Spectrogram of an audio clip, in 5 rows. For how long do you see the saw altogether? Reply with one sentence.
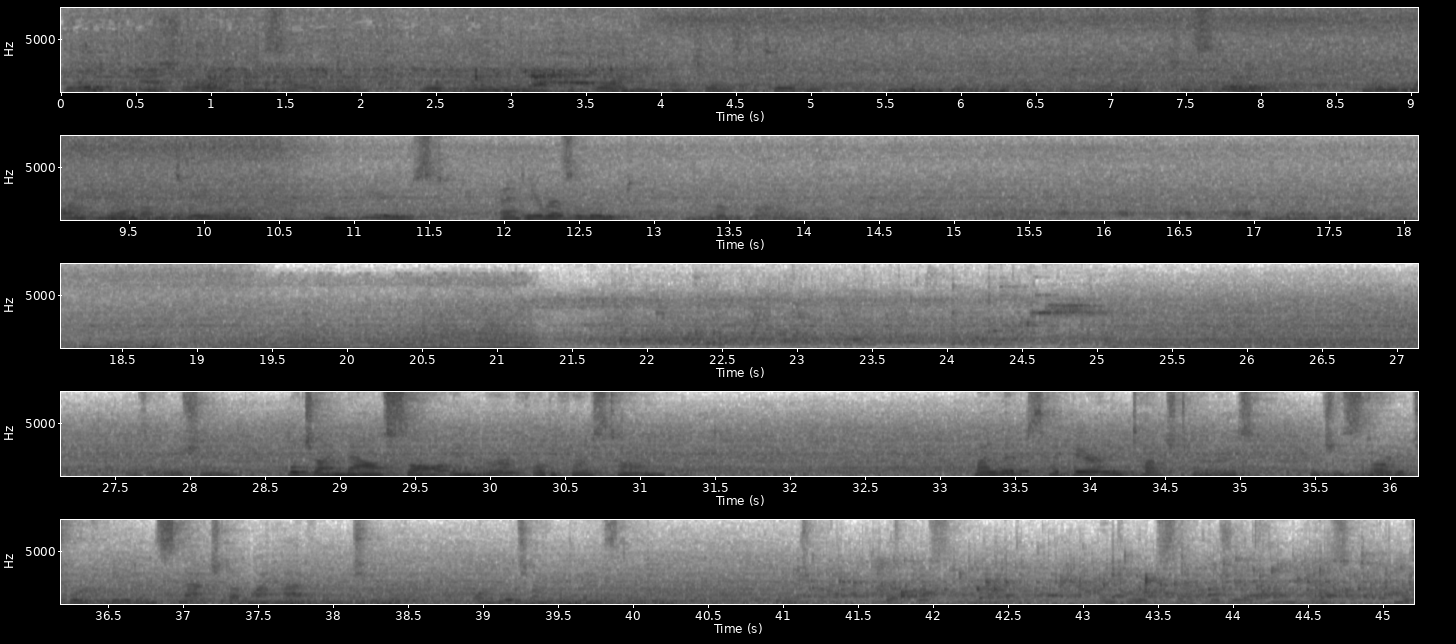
You can hear the saw for 3 seconds altogether.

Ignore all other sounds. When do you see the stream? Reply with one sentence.
The stream can be heard from 0.0 to 45.1 s.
